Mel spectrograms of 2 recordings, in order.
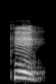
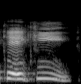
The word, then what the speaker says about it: cake: you don't see usually when a word ends with e we do not um pronounce the e word Place cake you don't say kakei you don't say myy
